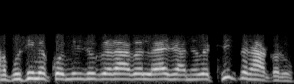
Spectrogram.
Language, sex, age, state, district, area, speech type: Urdu, female, 60+, Bihar, Supaul, rural, conversation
